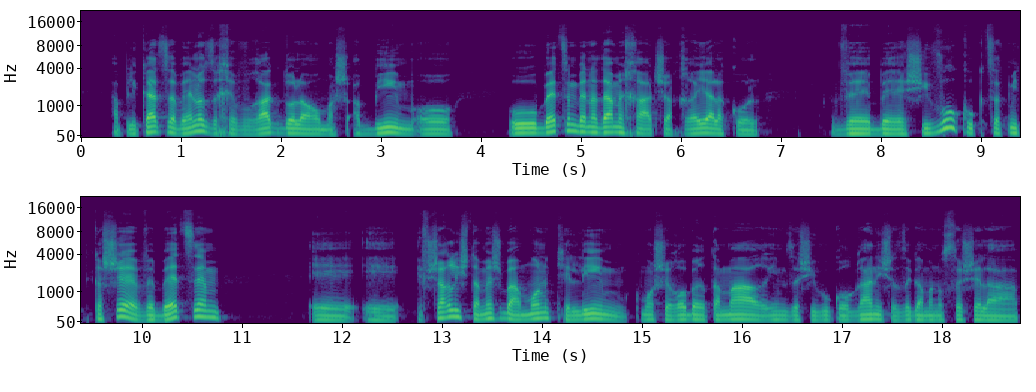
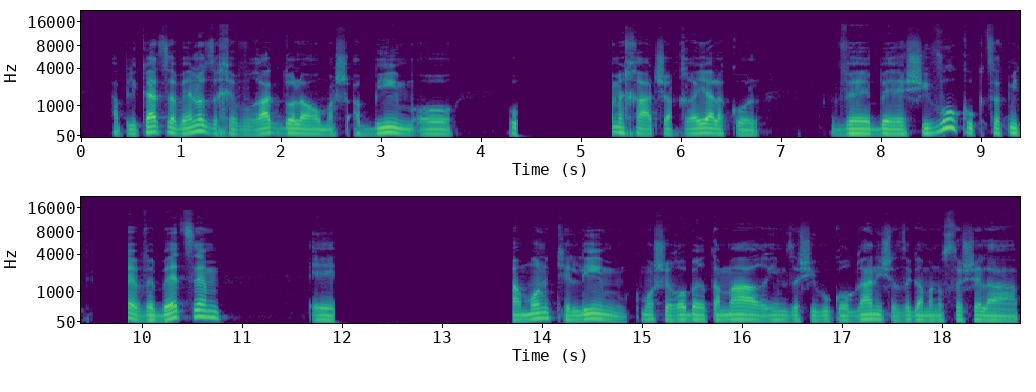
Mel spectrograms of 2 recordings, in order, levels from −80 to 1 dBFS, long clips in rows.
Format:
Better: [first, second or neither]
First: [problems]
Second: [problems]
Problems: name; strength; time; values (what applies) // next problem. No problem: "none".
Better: first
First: none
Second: audio cutting out; at 4.5 s for 1 s, at 9.5 s and at 12 s for 2 s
